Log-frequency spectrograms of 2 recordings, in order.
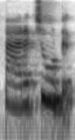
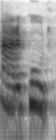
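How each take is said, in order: First: The last syllable begins with a ch sound. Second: The last syllable begins with a k sound. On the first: "పారాచూట్ అనలేం" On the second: "పారాకూట్ అనలేం"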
